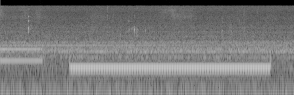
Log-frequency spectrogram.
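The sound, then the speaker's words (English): A phone rings as a faint electronic tone. A short, higher beep comes first, then one steady, even tone lasting about two seconds over a low background hum. “There's a phone ringing.”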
